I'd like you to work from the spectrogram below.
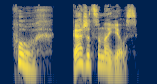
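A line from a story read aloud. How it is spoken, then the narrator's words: Sighing. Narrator (Russian): вздохнула я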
